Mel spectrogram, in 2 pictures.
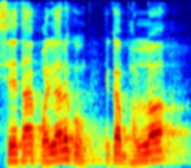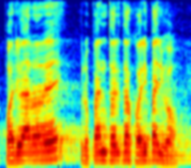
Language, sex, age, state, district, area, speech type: Odia, male, 60+, Odisha, Dhenkanal, rural, spontaneous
